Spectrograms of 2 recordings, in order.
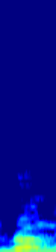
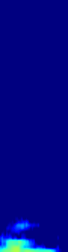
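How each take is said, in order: First: It is said with English pronunciation. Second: It is said with non-English pronunciation. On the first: The speaker calls it wrong. "do not pronounce it in English run" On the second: The speaker calls it right. "but the way pronounced as run"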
